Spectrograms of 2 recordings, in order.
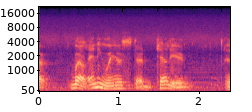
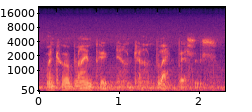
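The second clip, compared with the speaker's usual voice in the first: whispered, lower, as if sharing a secret; confiding whisper; 10 semitones lower, 5 dB quieter than usual. Real, not acted. Old man whispering to interviewer about the speakeasy. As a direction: lean in and whisper the name of the speakeasy.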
